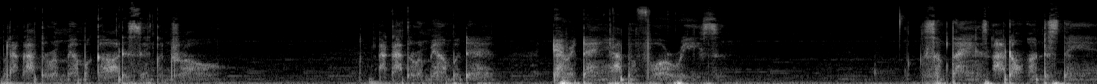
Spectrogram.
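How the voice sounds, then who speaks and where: A man whispers with long, frequent pauses and big swings in loudness. Music plays in the background. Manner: whispered, soft-spoken, slow, repetitive.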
